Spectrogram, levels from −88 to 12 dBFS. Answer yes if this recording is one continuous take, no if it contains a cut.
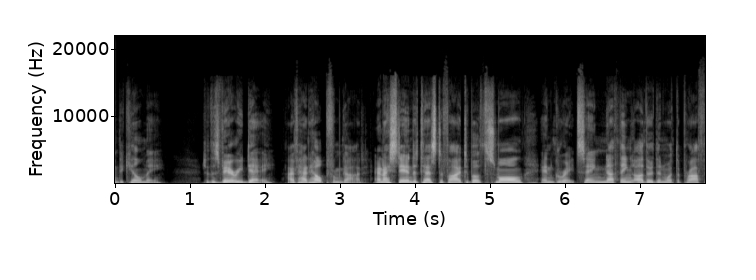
no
